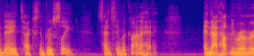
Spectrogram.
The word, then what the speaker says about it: McConaughey: So that's why I led with your modern day Texan Bruce Lee, Sensei McConaughey. And that helped me remember his name because I was so terrified I was gonna get it wrong. McConaughey.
